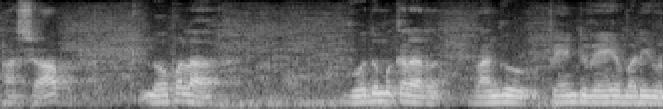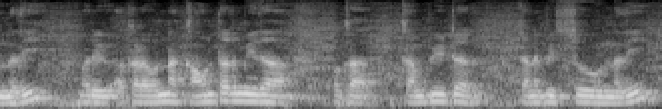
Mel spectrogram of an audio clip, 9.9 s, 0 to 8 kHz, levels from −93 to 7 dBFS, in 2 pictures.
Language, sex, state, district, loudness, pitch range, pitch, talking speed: Telugu, male, Telangana, Mahabubabad, -17 LUFS, 125-140 Hz, 130 Hz, 90 wpm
